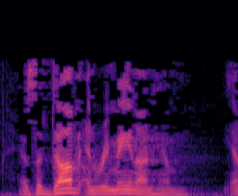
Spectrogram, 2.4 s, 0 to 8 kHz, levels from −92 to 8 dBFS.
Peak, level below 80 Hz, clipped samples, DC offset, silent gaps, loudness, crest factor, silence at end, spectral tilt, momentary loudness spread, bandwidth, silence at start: -10 dBFS; -56 dBFS; under 0.1%; under 0.1%; none; -29 LUFS; 20 dB; 0 s; -10 dB/octave; 17 LU; 5.8 kHz; 0.2 s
